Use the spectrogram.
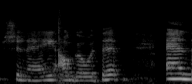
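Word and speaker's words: Shinei: And then as far as Shanae, it's supposed to be Shanae is how you say his name. Shanae, I'll go with it.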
